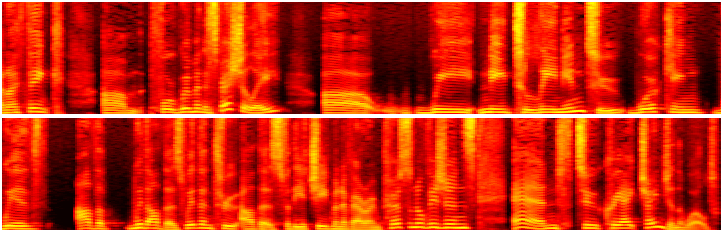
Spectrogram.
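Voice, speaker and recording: A woman with an Australian accent, dark and mellow in tone with lively intonation, on a very clean recording with a silent background. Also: medium pitch for a woman, fairly slow pace. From Australia, Tasmania. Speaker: leadership coach and former doctor. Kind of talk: interview.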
